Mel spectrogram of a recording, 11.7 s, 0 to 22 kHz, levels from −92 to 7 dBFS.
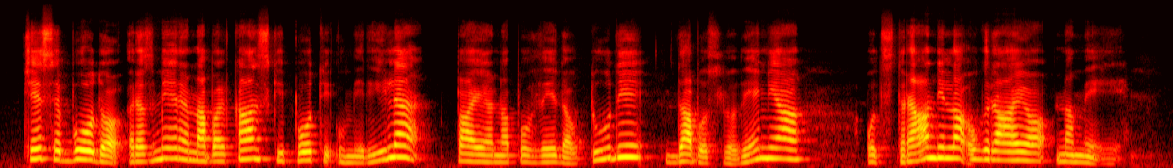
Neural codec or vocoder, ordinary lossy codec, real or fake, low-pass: codec, 44.1 kHz, 7.8 kbps, DAC; none; fake; 19.8 kHz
